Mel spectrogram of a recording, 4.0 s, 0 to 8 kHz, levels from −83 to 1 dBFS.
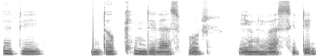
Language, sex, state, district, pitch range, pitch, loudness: Bengali, male, West Bengal, Dakshin Dinajpur, 110-125 Hz, 115 Hz, -39 LUFS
